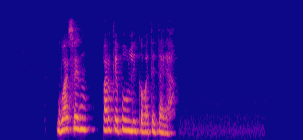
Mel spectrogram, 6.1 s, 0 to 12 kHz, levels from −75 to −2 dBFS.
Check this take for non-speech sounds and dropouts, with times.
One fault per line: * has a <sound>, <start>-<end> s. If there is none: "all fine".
all fine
